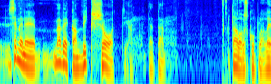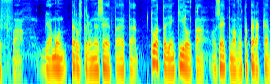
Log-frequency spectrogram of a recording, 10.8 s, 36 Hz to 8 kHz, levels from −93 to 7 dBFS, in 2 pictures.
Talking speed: 115 wpm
